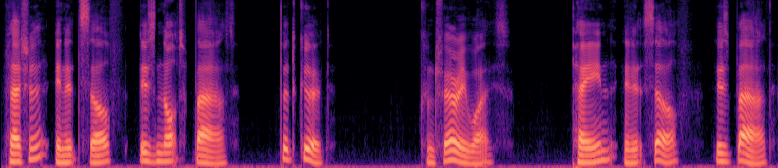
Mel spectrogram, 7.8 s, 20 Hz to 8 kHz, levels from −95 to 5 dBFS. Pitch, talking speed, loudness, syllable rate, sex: 140 Hz, 110 wpm, -19 LUFS, 4.1 syllables/s, male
